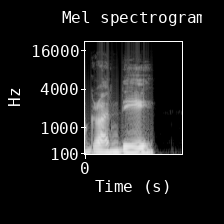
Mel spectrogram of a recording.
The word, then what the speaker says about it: grande: So for context, like a caramel macchiato at Starbucks in Malaysia costs RM16.96 for grande. Is that how you pronounce it? – Yes. – Grande, yes.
